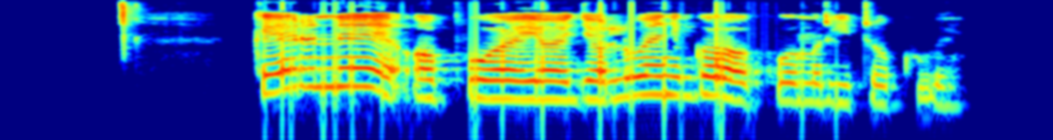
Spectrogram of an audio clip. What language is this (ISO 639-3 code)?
luo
